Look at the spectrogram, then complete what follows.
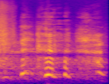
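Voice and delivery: short, high-pitched real laugh; amused laugh. Real, not acted. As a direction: laugh at the end of your own long list. Laughs after long language list.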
